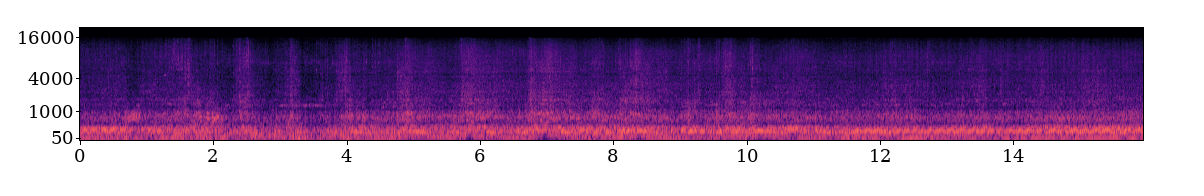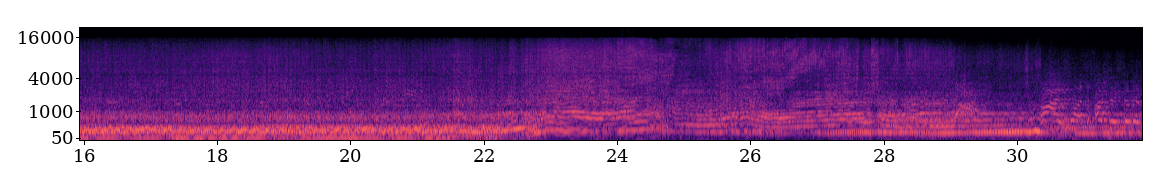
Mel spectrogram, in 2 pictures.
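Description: Drag-racing VW Beetle's air-cooled flat-four engine idling and being revved at the start line. About 22 seconds in it launches and accelerates hard, the pitch climbing again and again as it goes up through the gears.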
